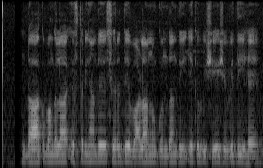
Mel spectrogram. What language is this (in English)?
Punjabi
